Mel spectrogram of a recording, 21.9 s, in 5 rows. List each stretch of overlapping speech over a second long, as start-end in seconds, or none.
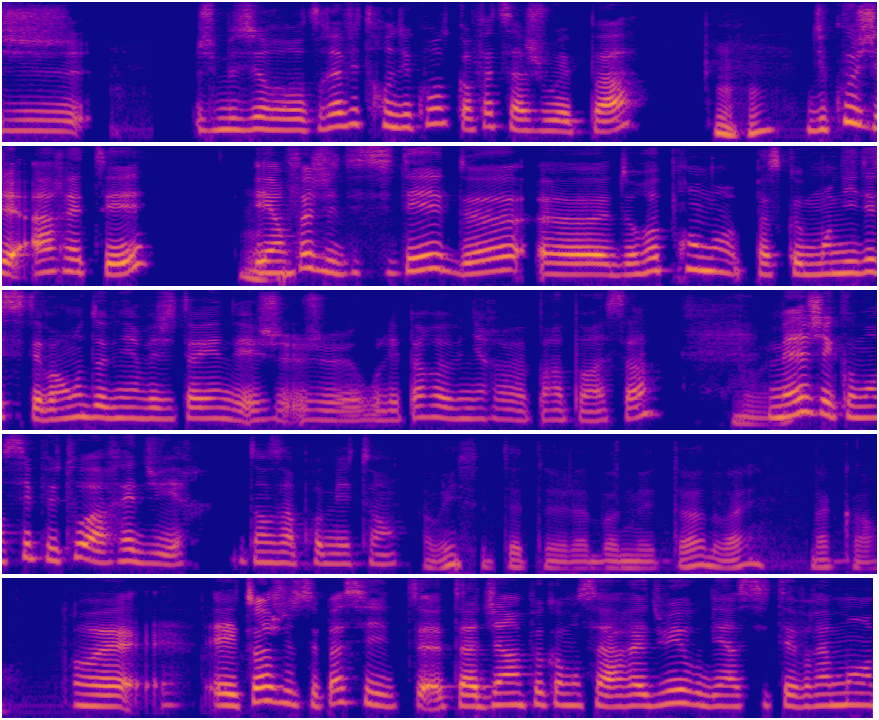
none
